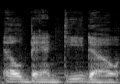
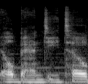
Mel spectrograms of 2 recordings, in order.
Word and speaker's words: El Bandido: because the name is El Bandido and not El Bandito. For those of you who don't know, in English it's pronounced El Bandito, but in actual Spanish it's called El Bandido.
